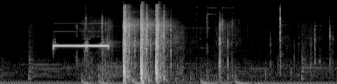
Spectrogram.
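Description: Rifle shots fired while testing single-stage and two-stage triggers come as a quick cluster of sharp, loud cracks, preceded by a steady electronic timer beep and followed by a few fainter echoing reports.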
